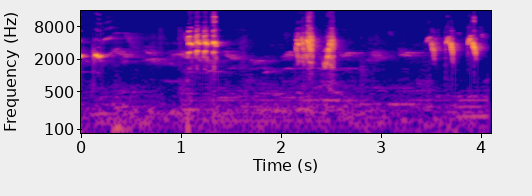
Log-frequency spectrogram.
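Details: Green leafbird singing to agitate a young speckled leafbird. Brief whistles come between clusters of three or four harsh high chips, spaced about a second apart, in otherwise quiet surroundings.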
